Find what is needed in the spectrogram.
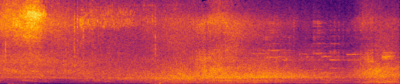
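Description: A bunch of racing road cyclists passing close by: a steady hiss of tyres and rushing air that swells in the middle and again near the end.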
